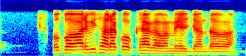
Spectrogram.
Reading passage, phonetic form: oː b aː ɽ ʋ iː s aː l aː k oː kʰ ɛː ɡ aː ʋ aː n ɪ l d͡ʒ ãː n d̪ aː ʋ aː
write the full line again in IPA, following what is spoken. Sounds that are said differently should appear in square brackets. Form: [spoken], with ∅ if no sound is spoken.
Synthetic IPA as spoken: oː b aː [ɾ] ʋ iː s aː [ɾ] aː k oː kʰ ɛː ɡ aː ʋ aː [m] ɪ l d͡ʒ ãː n d̪ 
